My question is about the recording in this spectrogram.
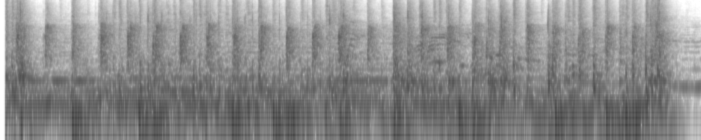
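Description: Flamenco performance: a dancer's shoes striking the floor in rapid stamping footwork (zapateado), several sharp strikes a second, over flamenco guitar.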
